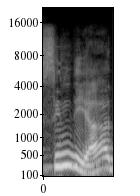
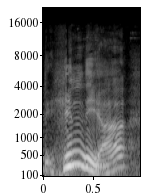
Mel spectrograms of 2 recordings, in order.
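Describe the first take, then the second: First: The word begins with an s sound. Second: The word begins with an h sound. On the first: The original name from the river. "instead of calling Sindhia" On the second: The name as the West Asians said it. "they called it Hindia"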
